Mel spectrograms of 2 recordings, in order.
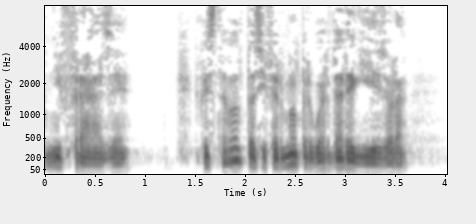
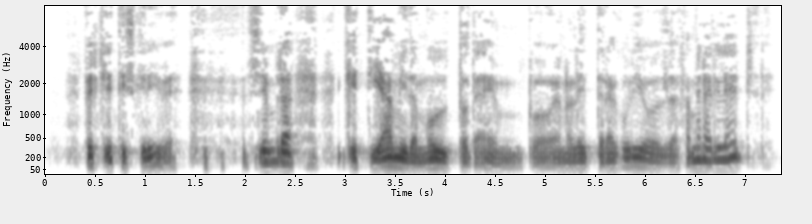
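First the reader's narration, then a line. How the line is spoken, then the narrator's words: Laughing question. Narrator (Italian): Il signor Alberto le domandò ridendo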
